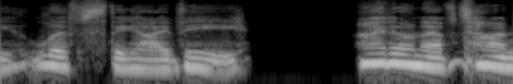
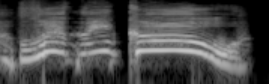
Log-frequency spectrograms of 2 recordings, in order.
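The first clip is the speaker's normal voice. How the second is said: high, slow, much louder scream; 7 dB louder, slower than usual. A narrator's reading. Screaming at Joker to be let go, desperate. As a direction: scream it out in pain. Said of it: "I scream".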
